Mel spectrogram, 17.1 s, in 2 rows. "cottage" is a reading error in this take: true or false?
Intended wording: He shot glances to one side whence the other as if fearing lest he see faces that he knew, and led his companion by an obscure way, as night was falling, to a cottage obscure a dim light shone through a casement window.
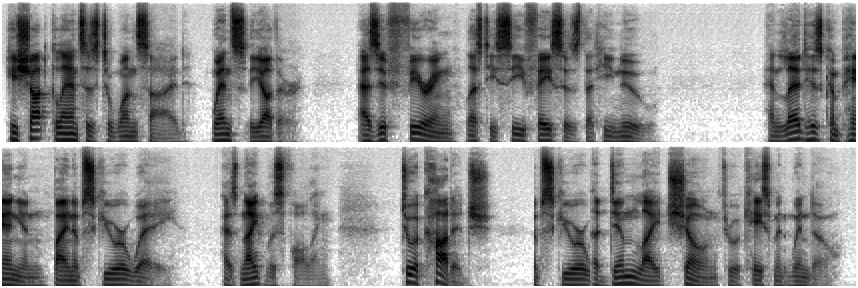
false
